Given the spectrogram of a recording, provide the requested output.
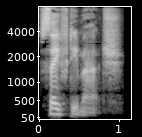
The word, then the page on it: safety match: British English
